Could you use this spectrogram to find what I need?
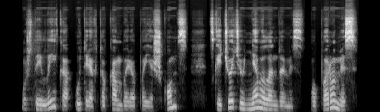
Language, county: Lithuanian, Vilnius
